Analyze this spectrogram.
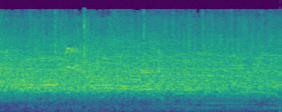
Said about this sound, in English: Little crowd slam and a little boxing bell for what Juwan Howard's done out there.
